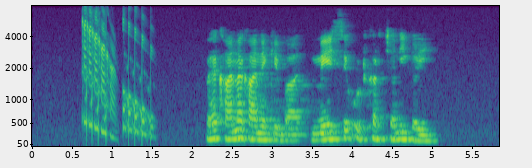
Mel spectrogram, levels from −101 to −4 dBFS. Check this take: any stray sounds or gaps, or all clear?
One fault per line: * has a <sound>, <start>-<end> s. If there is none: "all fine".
* has a chirp, 0.6-1.6 s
